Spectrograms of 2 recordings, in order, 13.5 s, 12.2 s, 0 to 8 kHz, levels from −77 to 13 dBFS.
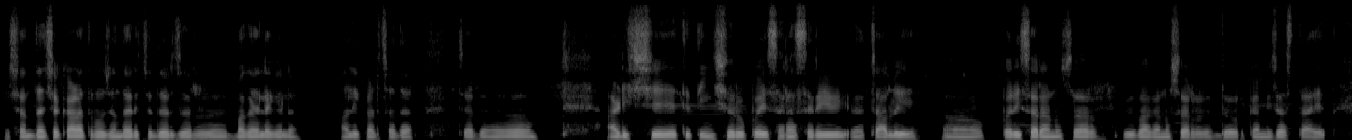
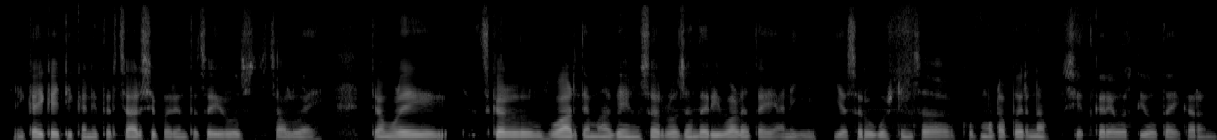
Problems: constant background noise, low volume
